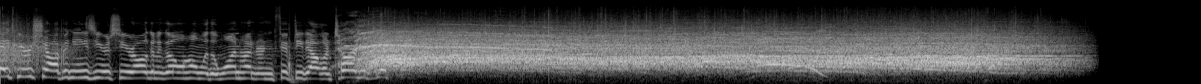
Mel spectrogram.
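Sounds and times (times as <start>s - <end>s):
clapping: 0.0s - 0.7s, 4.7s - 11.0s
audience screaming and cheering: 3.5s - 11.0s.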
